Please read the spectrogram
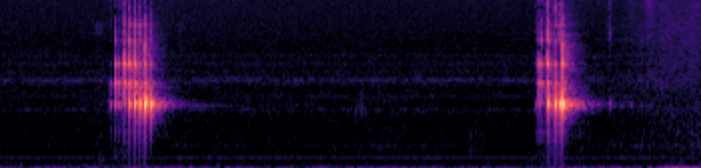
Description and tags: Small Frog
Part of a pack of assorted world percussion sounds, for use in sampling or perhaps sound design punctuations for an animation
animation, fx, hit, hits, percussion, sfx, silly, world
